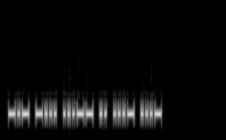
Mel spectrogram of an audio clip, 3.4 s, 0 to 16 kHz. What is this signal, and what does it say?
Morse code, heard as a keyed tone, about 34 wpm, 700 Hz. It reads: KB3IVV
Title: USA Callsign DE Callsign - 6 Characters - 35wpm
